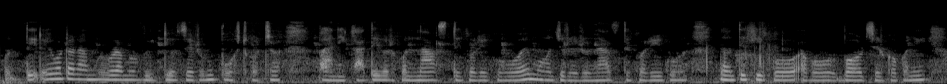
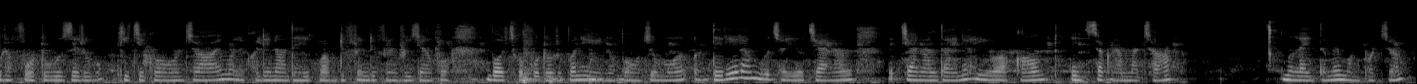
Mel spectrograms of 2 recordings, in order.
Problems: constant background noise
